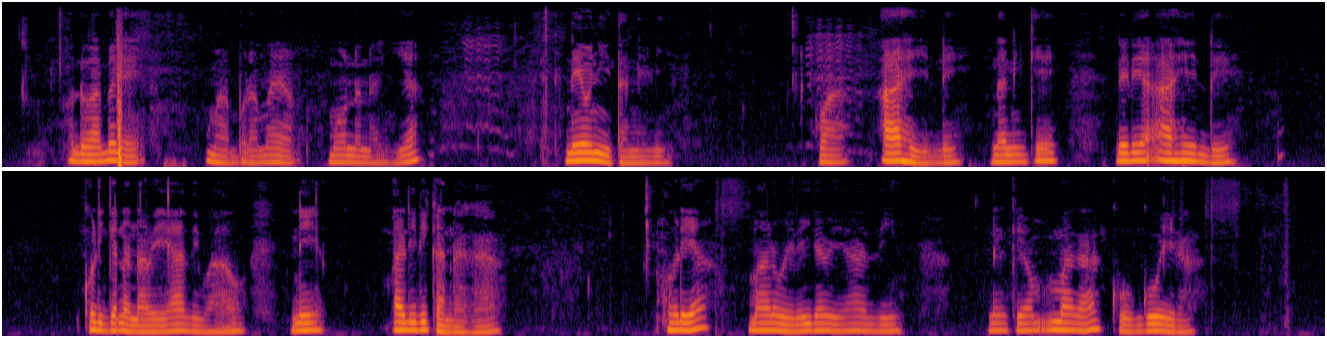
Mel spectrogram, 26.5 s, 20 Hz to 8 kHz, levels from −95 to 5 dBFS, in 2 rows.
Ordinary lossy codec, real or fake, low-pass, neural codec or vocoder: none; real; 7.2 kHz; none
